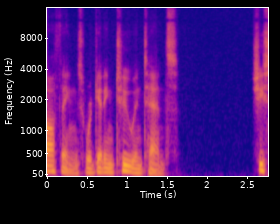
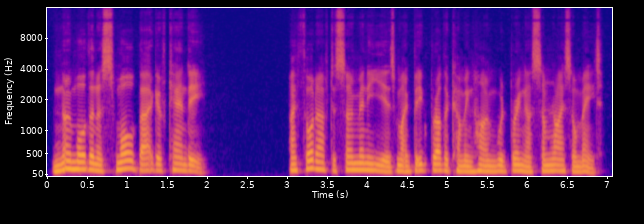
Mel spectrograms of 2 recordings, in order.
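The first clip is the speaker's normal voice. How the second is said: higher moaning voice; moaning complaint; 6 semitones higher than usual. Acted. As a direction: moan it like a hungry aunt.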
